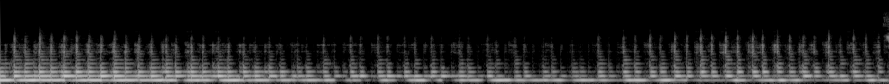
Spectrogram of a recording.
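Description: Electric guitar through a dotted eighth delay, playing a fast repeated picked figure, the echoes stacking into a shimmering, rhythmic wash that carries on steadily throughout.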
